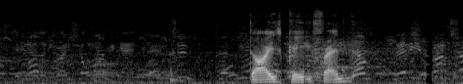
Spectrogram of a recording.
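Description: At 3.01 to 3.05 s there is a short stall from a late packet. A packet arrived late and the jitter buffer ran dry. The receiver stretched the last sound by about 20 ms, then resumed where it left off. Nothing is lost, but the sound hangs briefly. The same happens at 4.26 to 4.34 s, with about 60 ms of fill. That second hold is longer. Each stall pushes the rest of the audio later by the length of its fill.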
